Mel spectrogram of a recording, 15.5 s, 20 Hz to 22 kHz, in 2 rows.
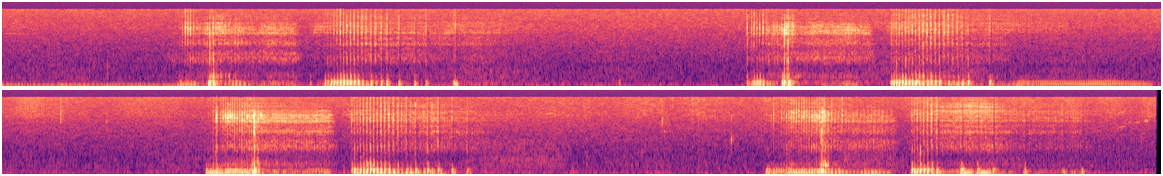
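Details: Sleeping English Springer Spaniel dog, rhythmic rattling snores, about 16 breaths a minute, with quiet pauses between; snoring.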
